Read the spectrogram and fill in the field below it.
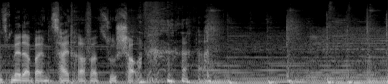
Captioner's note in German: Er lacht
